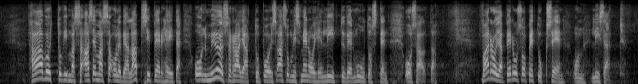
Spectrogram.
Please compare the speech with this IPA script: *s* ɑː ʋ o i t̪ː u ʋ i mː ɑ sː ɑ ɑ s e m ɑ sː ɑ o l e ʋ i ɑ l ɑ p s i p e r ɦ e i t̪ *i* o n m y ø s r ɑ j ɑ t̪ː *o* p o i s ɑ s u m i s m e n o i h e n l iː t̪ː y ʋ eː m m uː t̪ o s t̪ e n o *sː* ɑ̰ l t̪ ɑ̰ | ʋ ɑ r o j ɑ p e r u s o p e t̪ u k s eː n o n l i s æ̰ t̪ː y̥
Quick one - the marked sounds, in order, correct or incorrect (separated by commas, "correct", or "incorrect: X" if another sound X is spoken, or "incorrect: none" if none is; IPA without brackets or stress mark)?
incorrect: h, incorrect: æ, incorrect: u, incorrect: s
